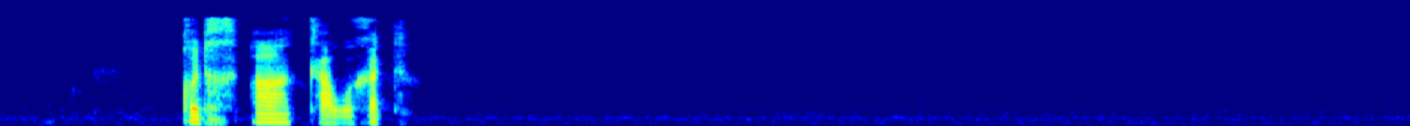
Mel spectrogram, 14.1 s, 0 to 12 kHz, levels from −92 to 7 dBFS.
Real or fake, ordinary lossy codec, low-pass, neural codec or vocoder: real; AAC, 32 kbps; 7.2 kHz; none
